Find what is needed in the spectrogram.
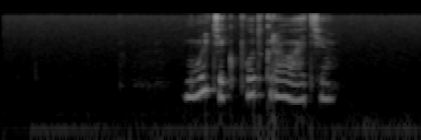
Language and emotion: Russian, neutral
